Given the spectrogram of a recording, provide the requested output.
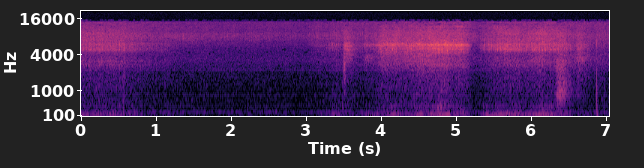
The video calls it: Piper the Rottweiler snores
